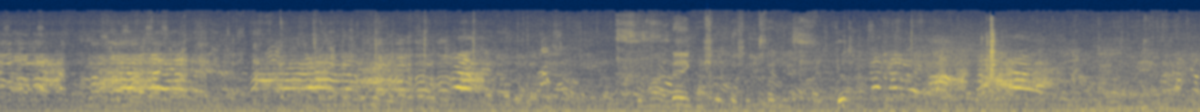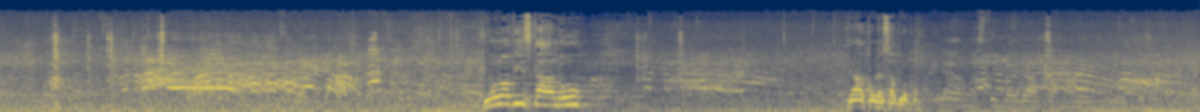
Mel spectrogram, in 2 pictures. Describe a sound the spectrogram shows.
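Men shout and call out loudly outdoors.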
